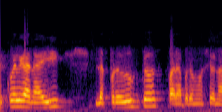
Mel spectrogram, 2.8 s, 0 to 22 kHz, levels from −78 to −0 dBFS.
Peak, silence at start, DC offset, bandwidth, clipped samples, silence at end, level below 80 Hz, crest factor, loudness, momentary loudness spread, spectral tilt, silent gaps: -4 dBFS; 0 s; under 0.1%; 7 kHz; under 0.1%; 0 s; -52 dBFS; 14 dB; -17 LUFS; 10 LU; -6 dB/octave; none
